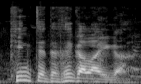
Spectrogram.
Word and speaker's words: Quinta da Regaleira: Quinta da Regaleira. Well pronounced, by the way. Portuguese, man. Thank you.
